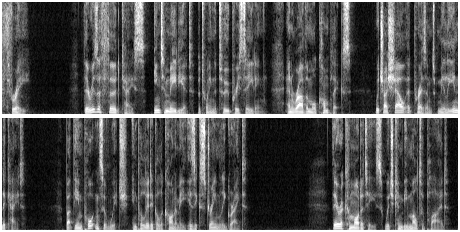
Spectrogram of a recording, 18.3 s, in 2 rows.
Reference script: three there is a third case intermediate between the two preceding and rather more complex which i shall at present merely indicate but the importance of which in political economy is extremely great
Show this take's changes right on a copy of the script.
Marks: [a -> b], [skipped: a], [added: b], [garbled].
three there is a third case intermediate between the two preceding and rather more complex which i shall at present merely indicate but the importance of which in political economy is extremely great [added: there are commodities which can be multiplied]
